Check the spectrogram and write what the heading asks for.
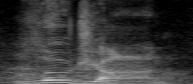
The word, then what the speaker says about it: Lujan: fashion she you know changed that j to an h because all of her friends were having trouble pronouncing the lewd lujon kinda telling within weeks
